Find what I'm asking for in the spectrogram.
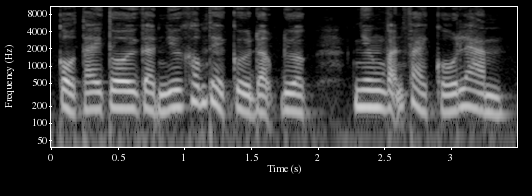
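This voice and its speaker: A woman reads a first-person story in a sorrowful, even tone. Her voice sits low and the recording is dry and close, with no room sound. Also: moderate pace, dry recording.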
